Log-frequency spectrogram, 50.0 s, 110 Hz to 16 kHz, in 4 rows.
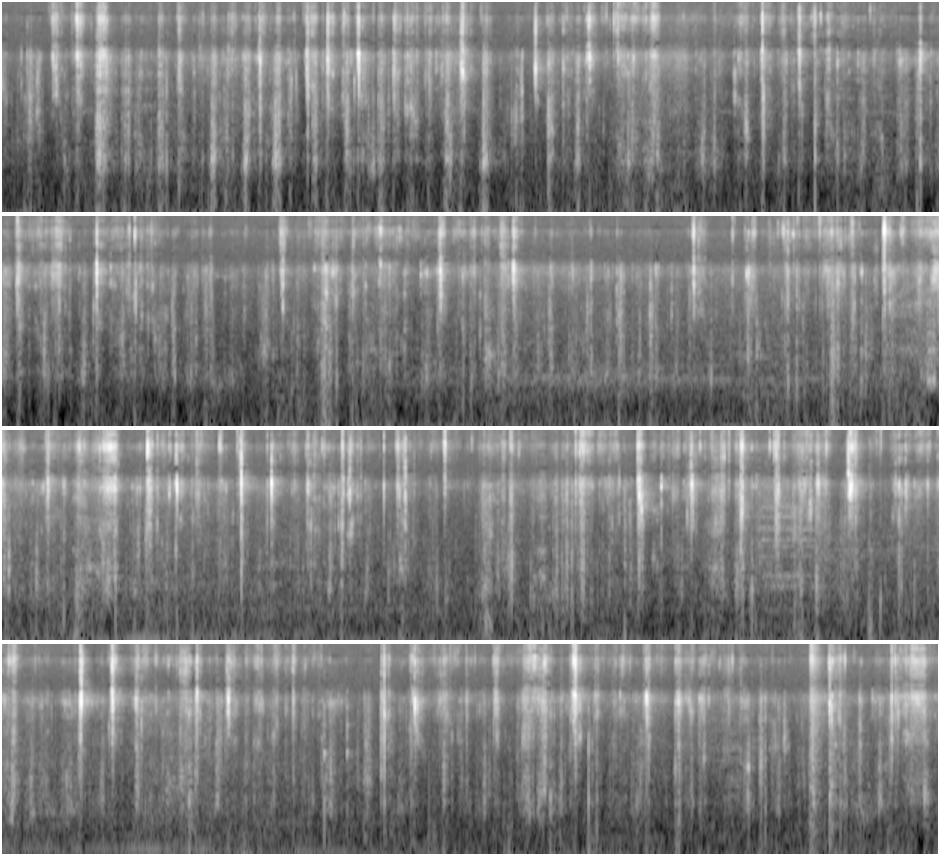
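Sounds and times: biting and chewing meat: 0.0s - 49.9s.

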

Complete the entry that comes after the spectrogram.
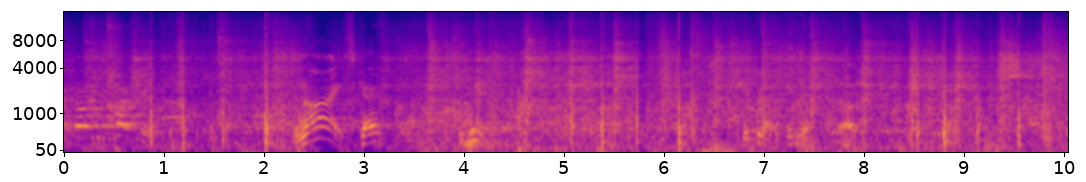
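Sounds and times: boxing gloves slapping mitts: 0.7s - 2.4s, 4.5s - 10.0s.

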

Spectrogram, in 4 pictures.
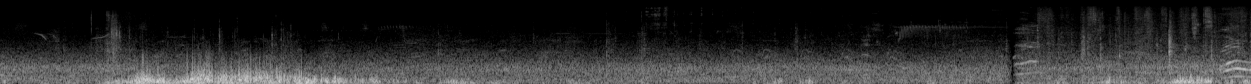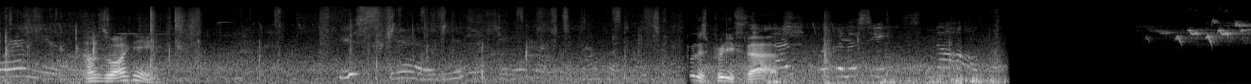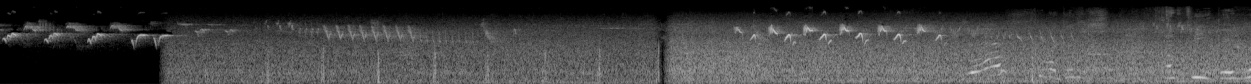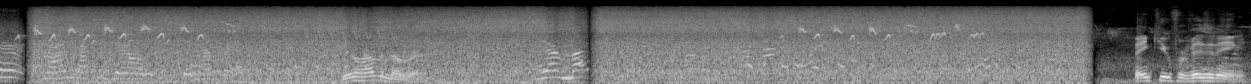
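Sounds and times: birds chirping: 0.0s - 2.0s, 3.1s - 10.4s, 12.2s - 19.0s, 23.9s - 50.0s
waterfall roaring: 12.1s - 14.4s, 26.7s - 48.5s.

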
